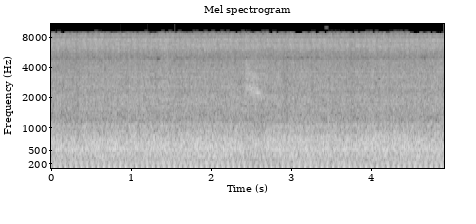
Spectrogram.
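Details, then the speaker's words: 2016 Honda Scoopy eSP ISS fuel-injected scooter, brought in dead with blown ECU, after repair, running while an area is checked for heat: steady, even single-cylinder idle at fast regular beat, no misses or knocks; normal idle. "Itu motornya sudah nyala Coba kita sedikit kasih geberan ya teman-teman"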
